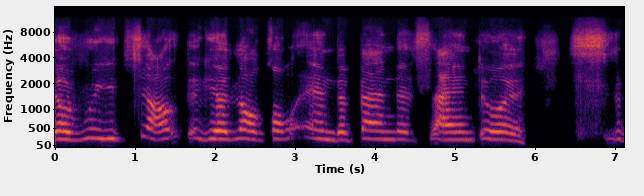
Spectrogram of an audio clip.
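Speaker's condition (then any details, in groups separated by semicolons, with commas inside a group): Cerebral palsy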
